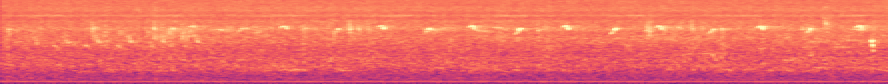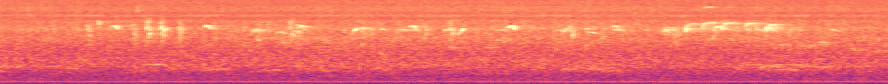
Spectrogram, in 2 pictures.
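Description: Faint bird chirps: many short, high notes scattered irregularly throughout, over a steady low hum.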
